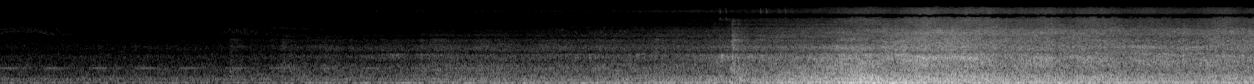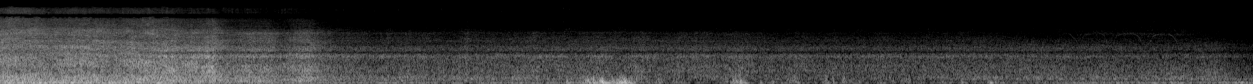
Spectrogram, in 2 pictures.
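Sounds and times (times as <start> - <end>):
electric train passing at speed: 0.0 - 25.0
rail clatter: 6.4 - 17.5.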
